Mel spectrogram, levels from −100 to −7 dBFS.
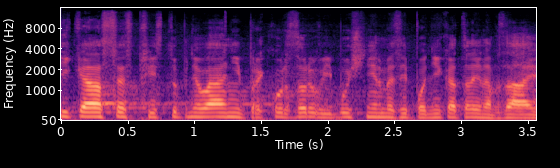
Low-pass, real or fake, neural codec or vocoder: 14.4 kHz; fake; vocoder, 44.1 kHz, 128 mel bands, Pupu-Vocoder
